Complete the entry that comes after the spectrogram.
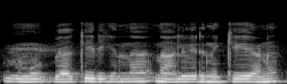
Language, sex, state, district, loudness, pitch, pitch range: Malayalam, male, Kerala, Kollam, -14 LUFS, 130 Hz, 125-135 Hz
